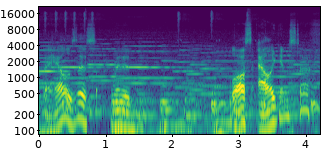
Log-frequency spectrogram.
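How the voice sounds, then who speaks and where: A man's voice: mid-range voice, sing-song, slow, creaky. A man streaming a game live, chatting casually and commenting on what he comes across. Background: music.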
